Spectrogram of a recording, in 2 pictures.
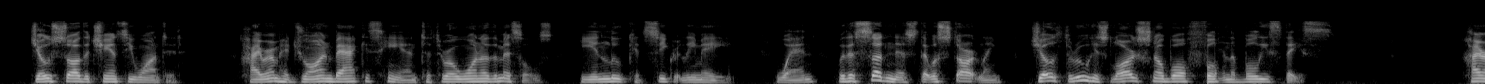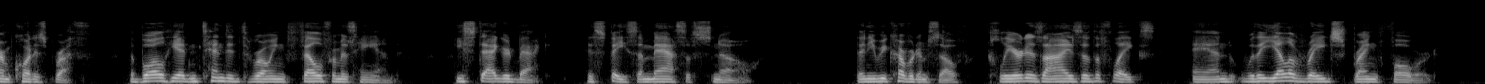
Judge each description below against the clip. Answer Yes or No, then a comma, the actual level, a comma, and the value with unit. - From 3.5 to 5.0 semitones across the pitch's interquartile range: No, average, 3.1 semitones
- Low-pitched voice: Yes, low, 130 Hz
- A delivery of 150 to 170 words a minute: Yes, average, 165 wpm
